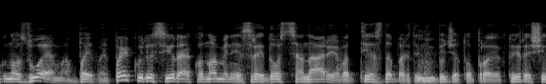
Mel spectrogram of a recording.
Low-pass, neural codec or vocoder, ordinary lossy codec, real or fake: 7.2 kHz; none; AAC, 96 kbps; real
